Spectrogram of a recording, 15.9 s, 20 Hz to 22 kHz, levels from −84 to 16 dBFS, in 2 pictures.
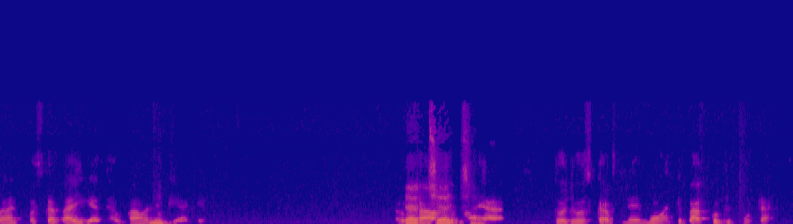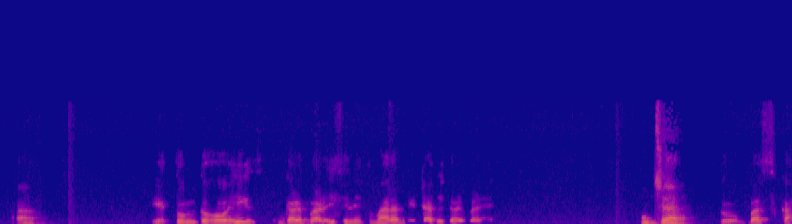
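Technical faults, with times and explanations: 1.80–1.99 s and 4.34–5.04 s, speech suppressed in double talk: the level dips by about 5 dB in the first spot, then up to about 15 dB across roughly half a second in the second. Likely an echo canceller ducking the talker while the far side spoke over them.
6.13–6.15 s, skip ahead: playback jumps straight forward with no filler, losing roughly 0.7 seconds of speech. A stretch of audio was dropped while later audio was already waiting, so the two sides of the gap butt almost directly together.
6.26–9.06 s, jitter buffer speed-up: speech runs at about 112% speed with unchanged pitch, so it sounds a bit rushed. The receiver kept trimming short pitch-period slices to work off excess buffered delay, removing around 300 ms in total.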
